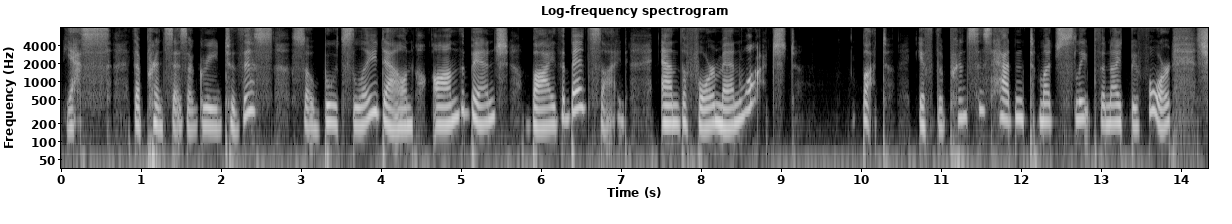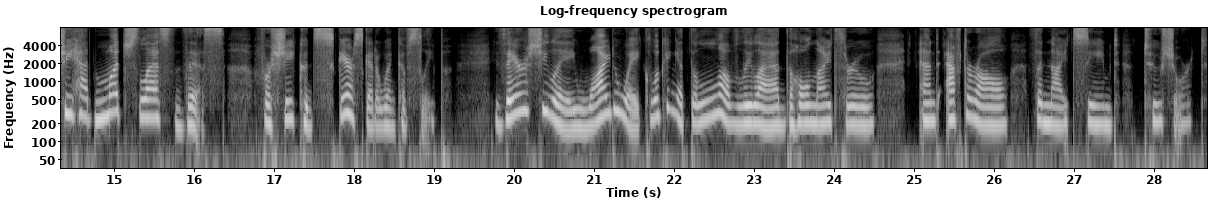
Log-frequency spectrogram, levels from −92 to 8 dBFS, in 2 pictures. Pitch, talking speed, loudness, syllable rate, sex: 220 Hz, 140 wpm, -21 LUFS, 3.6 syllables/s, female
